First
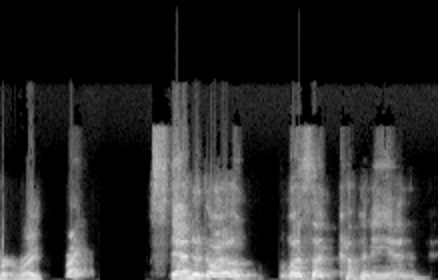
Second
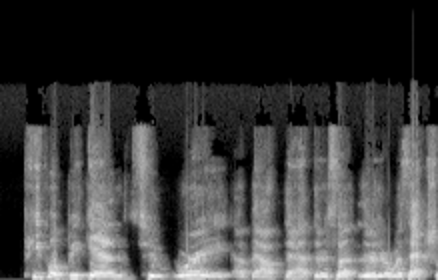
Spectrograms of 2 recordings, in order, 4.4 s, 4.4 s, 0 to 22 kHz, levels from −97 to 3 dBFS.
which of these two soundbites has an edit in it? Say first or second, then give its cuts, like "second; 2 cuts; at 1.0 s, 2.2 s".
first; 2 cuts; at 1.1 s, 2.8 s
